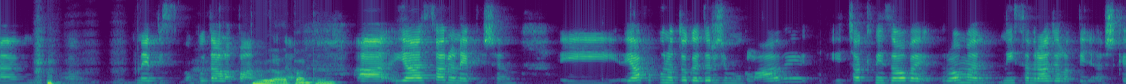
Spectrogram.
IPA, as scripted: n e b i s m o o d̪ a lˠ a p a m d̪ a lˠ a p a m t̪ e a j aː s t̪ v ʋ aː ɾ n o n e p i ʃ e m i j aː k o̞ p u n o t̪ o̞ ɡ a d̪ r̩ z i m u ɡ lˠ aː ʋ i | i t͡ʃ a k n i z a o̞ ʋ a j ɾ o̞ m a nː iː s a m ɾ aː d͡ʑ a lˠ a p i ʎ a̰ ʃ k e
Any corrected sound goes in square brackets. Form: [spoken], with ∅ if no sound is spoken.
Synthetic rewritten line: n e b i s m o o d̪ a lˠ a p a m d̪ a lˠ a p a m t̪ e a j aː s t̪ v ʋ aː ɾ n o n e p i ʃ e m i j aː k o̞ p u n o t̪ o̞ ɡ a d̪ r̩ [ʒ] i m u ɡ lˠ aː ʋ i | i t͡ʃ a k n i z a o̞ ʋ a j ɾ o̞ m a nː iː s a m ɾ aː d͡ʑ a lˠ a p i ʎ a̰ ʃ k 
